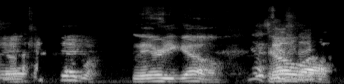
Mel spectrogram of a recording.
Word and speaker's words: Canandaigua: No, and I ain't gonna try to pronounce it, but I had a great time. I can say it. Canandaigua.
